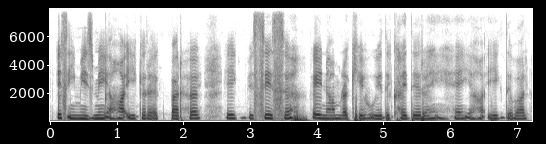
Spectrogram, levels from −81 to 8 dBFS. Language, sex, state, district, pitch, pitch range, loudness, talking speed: Hindi, female, Bihar, Purnia, 230 Hz, 225-245 Hz, -16 LUFS, 175 wpm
